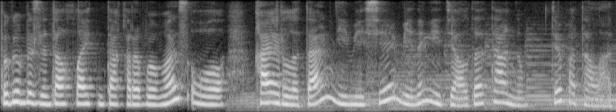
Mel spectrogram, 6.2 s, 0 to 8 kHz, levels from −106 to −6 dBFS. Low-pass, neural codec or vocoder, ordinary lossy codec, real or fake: none; none; none; real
